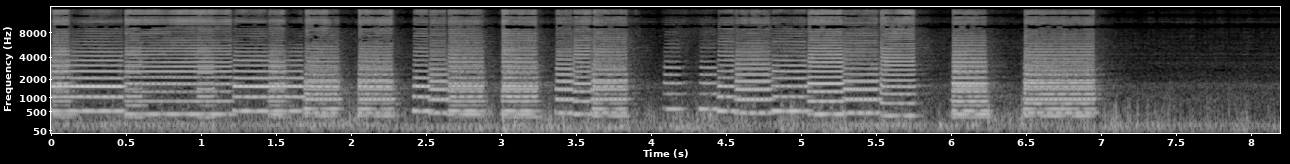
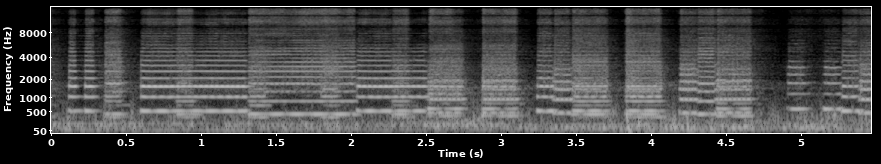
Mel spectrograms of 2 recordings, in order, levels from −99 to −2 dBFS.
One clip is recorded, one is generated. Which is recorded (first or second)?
first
